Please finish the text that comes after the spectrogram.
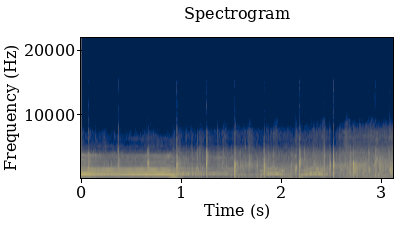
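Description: Applause and cheering from a crowd at a university freshers' pageant results and crowning ceremony, rising after a sustained musical tone fades, with scattered loud claps and whoops over a dense, busy background.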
